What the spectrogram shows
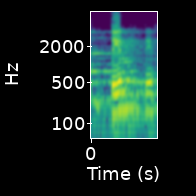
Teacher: tir itu tipis. Kenapa? Karena ini ada ro sukun sebelumnya berupa harakat kasrah.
